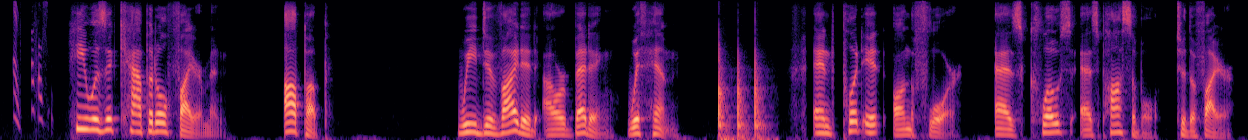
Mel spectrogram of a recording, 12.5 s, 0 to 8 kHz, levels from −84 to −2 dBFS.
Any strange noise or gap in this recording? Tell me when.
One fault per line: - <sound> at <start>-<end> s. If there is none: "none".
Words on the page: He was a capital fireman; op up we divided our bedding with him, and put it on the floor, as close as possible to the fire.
- chirp at 0.1-0.5 s
- thud at 7.2-7.8 s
